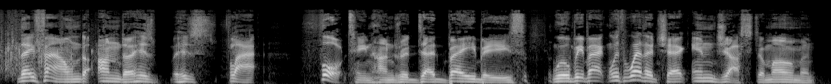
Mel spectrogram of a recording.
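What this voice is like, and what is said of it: Casual pompous British newsreader accent. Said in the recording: “British news ... the most casual delivery of terrible things ... they sound like pompous ... It's just that accent ... It's the accent.”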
